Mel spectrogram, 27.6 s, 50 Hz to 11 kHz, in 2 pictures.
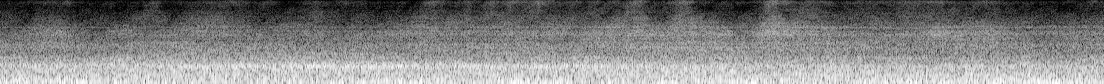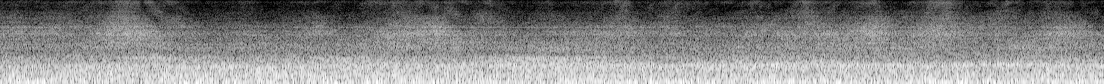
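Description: Airbus A321-231's IAE V2500 turbofan engines running steadily at low taxi power as the airliner rolls off the runway after landing.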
